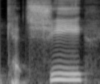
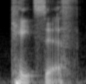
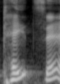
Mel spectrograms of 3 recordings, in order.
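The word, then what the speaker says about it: Cait Sith: that was saying, well, it's spelled in a way that looks Celtic, so it might be Ketshi, it might be pronounced like 2 or 3 different ways.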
